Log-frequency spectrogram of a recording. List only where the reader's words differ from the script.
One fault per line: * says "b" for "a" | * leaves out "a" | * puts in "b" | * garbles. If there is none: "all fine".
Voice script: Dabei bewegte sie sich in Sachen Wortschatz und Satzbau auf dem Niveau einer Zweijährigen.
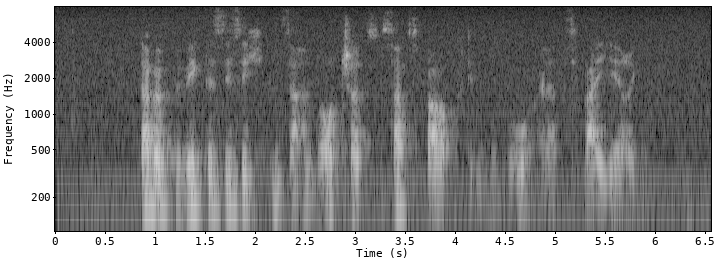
* leaves out "und"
